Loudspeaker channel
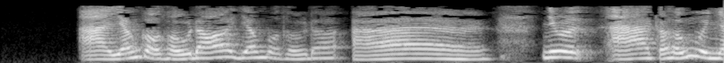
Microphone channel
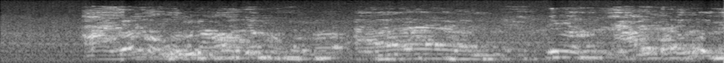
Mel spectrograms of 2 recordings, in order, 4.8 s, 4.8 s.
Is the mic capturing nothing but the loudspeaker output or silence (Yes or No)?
Yes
